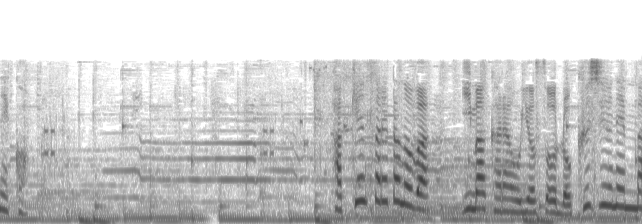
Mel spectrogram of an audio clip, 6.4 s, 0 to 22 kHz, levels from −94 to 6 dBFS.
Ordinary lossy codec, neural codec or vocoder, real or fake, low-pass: none; none; real; 7.2 kHz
